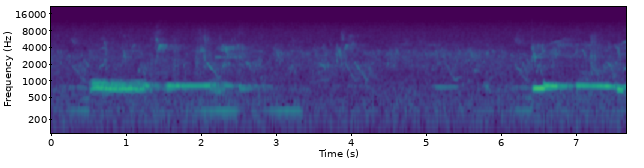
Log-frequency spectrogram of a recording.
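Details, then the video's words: Diamond dove (Geopelia cuneata) giving drawn-out, steady mid-pitched tonal notes, a loud phrase near the start and another at the end, with fainter low hums between, amid busy high chirping and twittering from other small birds. "Canto da Rolinha Diamante / Pomba Diamante | Diamond Dove"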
